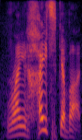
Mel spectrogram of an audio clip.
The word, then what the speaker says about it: Reinheitsgebot: They opened in 1986, making lagers adhering to the Reinheitsgebot.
